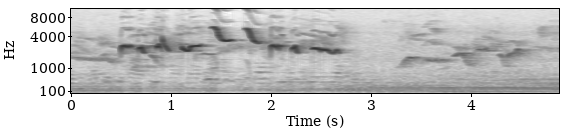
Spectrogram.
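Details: Oriental magpie-robin singing gacor-style as a lure track: about two seconds of loud, rapid whistled phrases with steep down-slurred notes, then quieter, fainter warbling over a low background hum.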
